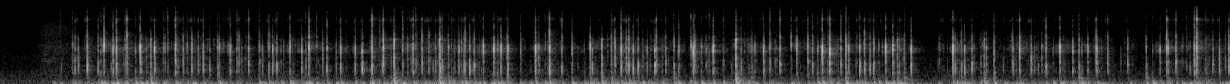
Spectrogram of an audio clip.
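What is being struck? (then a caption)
Mechanical keyboard with plastic keycaps. Fingertips type in steady taps on a pink-framed compact mechanical keyboard with thick cream XDA plastic keycaps, a polycarbonate plate, linear switches and a hollow case. After a brief silence, a fast, continuous run of short, crisp clacks begins, each with a bright top and a soft, low hollow thud underneath. The clacks die away instantly, and a short lull near the nine-second mark interrupts the typing.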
